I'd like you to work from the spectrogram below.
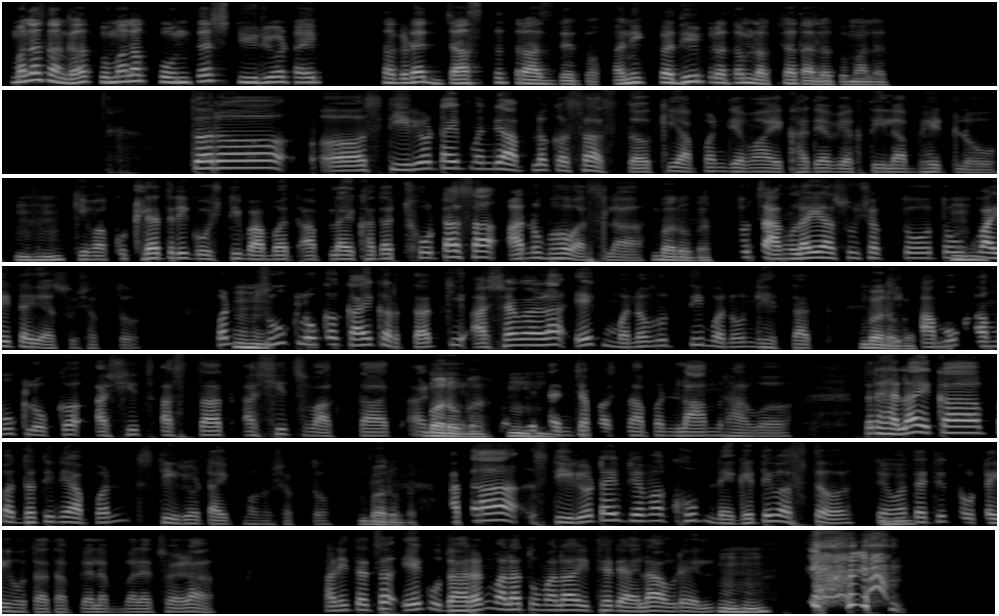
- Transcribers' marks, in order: in English: "स्टिरियोटाइप"; in English: "स्टिरियोटाइप"; other background noise; unintelligible speech; distorted speech; in English: "स्टिरियोटाइप"; in English: "स्टिरियोटाइप"; cough
- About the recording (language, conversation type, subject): Marathi, podcast, तुमच्या ओळखीतील नकारात्मक ठोकताळे तुम्ही कसे मोडता?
